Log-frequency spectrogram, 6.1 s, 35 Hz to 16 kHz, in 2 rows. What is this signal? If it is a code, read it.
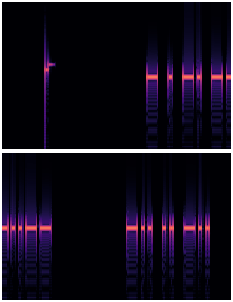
Morse code, heard as a keyed tone, about 25 wpm, 700 Hz. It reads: TEN, DID
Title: 3x Word-Spacing - Sentences from Top 400 Words - 25wpm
